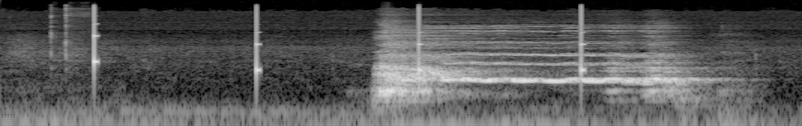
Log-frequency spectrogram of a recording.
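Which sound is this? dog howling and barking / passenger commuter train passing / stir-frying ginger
dog howling and barking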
